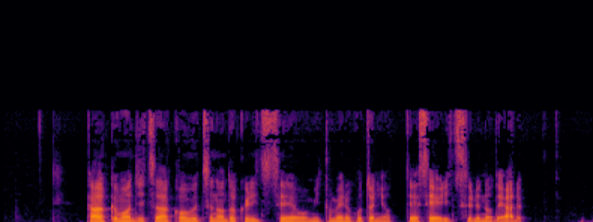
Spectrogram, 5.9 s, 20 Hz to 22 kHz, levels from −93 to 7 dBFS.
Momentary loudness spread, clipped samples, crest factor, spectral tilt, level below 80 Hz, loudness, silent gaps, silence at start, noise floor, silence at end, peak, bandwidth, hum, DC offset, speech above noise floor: 7 LU; under 0.1%; 24 dB; -5.5 dB/octave; -56 dBFS; -28 LUFS; none; 0.85 s; -65 dBFS; 0.7 s; -4 dBFS; 11.5 kHz; none; under 0.1%; 38 dB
